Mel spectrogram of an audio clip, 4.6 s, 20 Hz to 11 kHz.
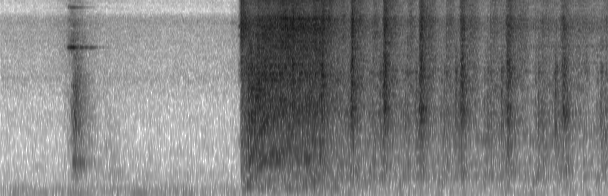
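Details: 1972 Wheel Horse Raider 12, sat about 15 years, battery just reinstalled: silence, a faint click, then the starter spins the engine steadily with even compression pulses. Cranking is healthy.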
